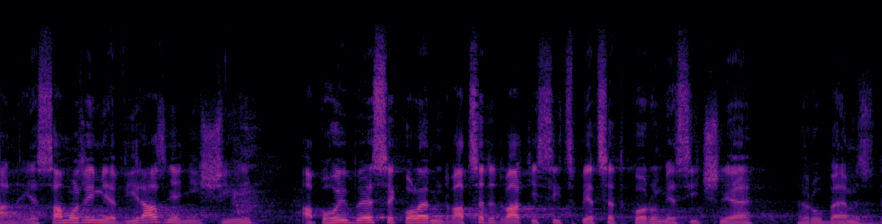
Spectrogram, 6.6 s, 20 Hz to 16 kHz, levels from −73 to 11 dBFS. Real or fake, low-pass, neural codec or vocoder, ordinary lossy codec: real; 14.4 kHz; none; AAC, 64 kbps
